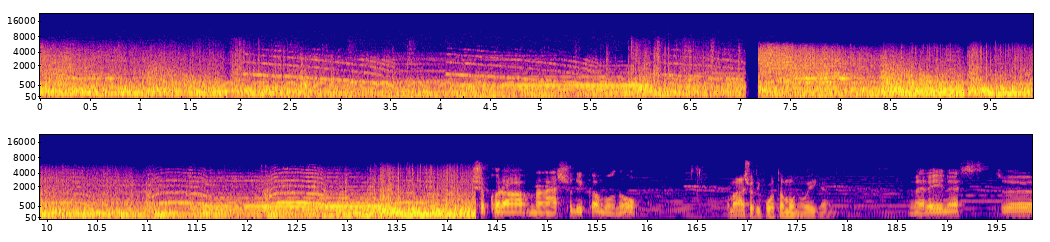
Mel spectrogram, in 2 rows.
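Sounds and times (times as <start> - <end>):
wailing corridor alarm siren: 0.0 - 8.5, 9.7 - 14.3
heavy explosions and rumbling blasts: 0.0 - 14.4
speech: 15.4 - 16.0, 16.8 - 19.8.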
